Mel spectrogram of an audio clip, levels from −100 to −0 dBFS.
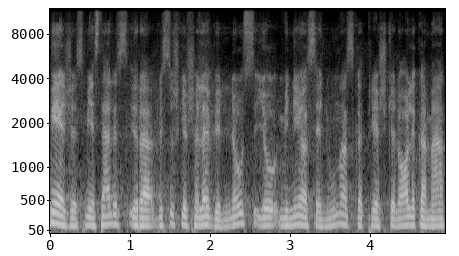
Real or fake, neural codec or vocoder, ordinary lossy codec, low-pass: fake; vocoder, 48 kHz, 128 mel bands, Vocos; Opus, 16 kbps; 10.8 kHz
